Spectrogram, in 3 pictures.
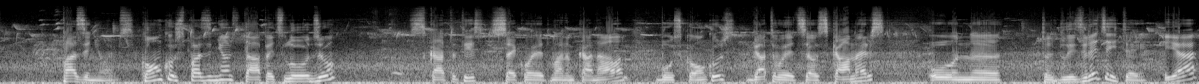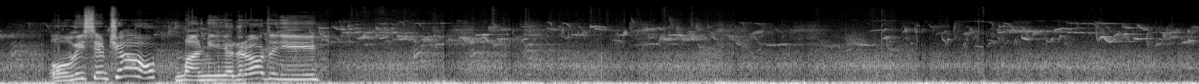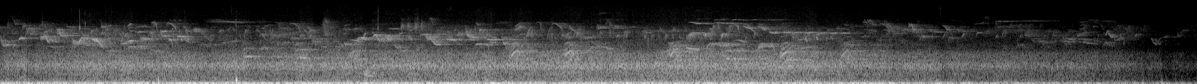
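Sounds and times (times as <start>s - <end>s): dense bird chorus: 0.0s - 35.9s
steady low rumble: 15.2s - 30.7s.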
